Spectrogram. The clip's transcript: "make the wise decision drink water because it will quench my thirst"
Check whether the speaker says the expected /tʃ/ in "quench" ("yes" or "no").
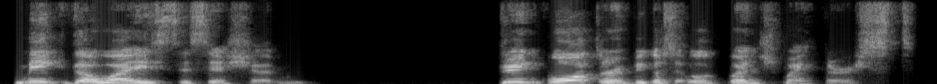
yes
